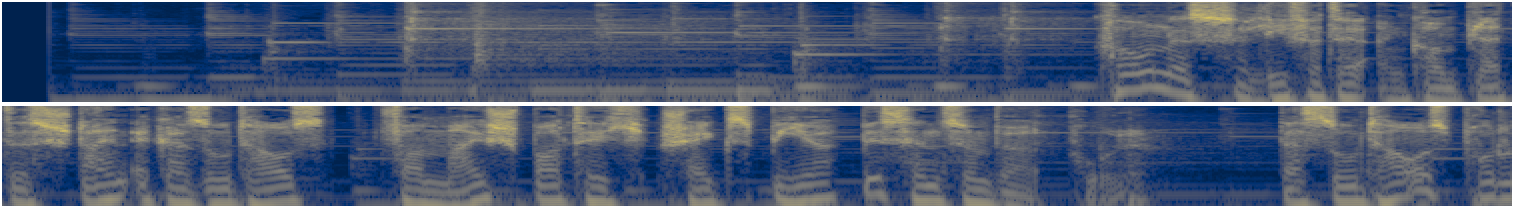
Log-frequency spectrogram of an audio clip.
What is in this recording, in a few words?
narrational mix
